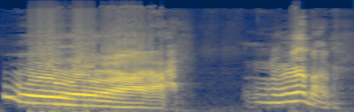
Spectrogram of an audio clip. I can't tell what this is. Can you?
A sound you make when you wake up.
